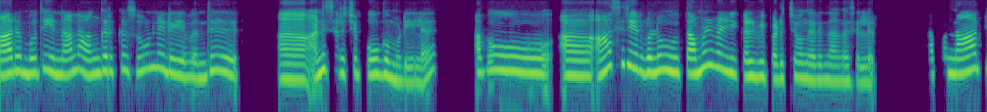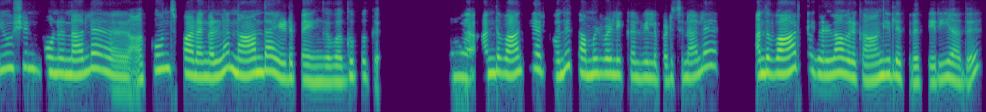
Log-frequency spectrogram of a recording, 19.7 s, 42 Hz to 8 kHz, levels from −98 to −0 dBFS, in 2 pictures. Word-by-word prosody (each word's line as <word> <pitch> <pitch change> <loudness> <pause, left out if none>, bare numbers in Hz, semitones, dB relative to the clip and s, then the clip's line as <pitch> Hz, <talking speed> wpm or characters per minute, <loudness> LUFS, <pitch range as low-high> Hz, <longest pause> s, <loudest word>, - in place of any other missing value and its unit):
மாறும்போது 260 +2 +3
என்னால 255 +4 +1
அங்க 255 +2 +1
இருக்க 285 +2 -5
சூழ்நிலயை 280 -5 0
வந்து 210 +8 -1 0.7
அ - - +2 0.3
அனுசரிச்சு 260 -2 0
போக 245 0 +2
முடியல. 175 -2 -4 0.6
அப்போ 290 +3 -3 0.7
ஆ - - +3 0.4
ஆசிரியர்களும் 305 -6 +2 0.2
தமிழ் 305 +9 +4
வழிக் 270 -7 +1
கல்வி 225 0 +2
படிச்சவங்க 205 +1 -3
இருந்தாங்க 185 -1 -4
சிலர் 175 0 -6 0.5
அப்ப 250 +3 -13
நான் 285 +5 +3
டியூஷன் 330 +1 -2
போனனால 255 -1 +1 0.5
அக்கௌண்ட்ஸ் 305 +9 -2
பாடங்கள்லாம் 235 +5 +3
நான் 250 +4 +5
தான் 280 -3 +3
எடுப்பேன் 205 -2 -2
எங்க 180 0 -2
வகுப்புக்கு. 225 +4 -5 0.8
அ - - -6 0.3
அந்த 260 +1 +2
வாத்தியாருக்கு 280 +1 -1
வந்து 305 +9 +1
தமிழ் 250 +1 +1
வழிக் 245 -2 -1
கல்வியில 215 -1 -2
படிச்சனால 215 - -4 0.5
அந்த 260 +2 +5
வார்த்தைகள்லாம் 265 -3 +3
அவருக்கு 220 -5 -1
ஆங்கிலத்தில 225 -6 0 0.2
தெரியாது. 200 +3 -2
250 Hz, 130 wpm, -23 LUFS, 215-285 Hz, 0.8 s, நான்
